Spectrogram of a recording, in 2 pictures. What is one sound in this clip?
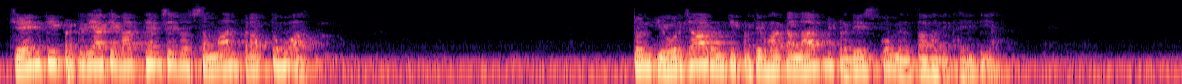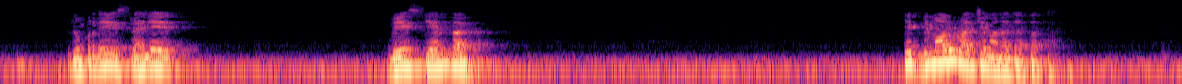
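A middle-aged man speaks slowly and firmly into a microphone, with pauses between phrases.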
